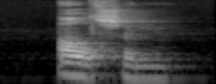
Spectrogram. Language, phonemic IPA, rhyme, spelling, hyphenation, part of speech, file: Dutch, /ˈɑl.səm/, -ɑlsəm, alsem, al‧sem, noun, Nl-alsem.ogg
- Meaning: 1. artemisia (any herb of the genus Artemisia) 2. synonym of absintalsem (“wormwood, Arthemisia absinthium”) 3. the buds and flowers of artemisia plants, used as a herb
